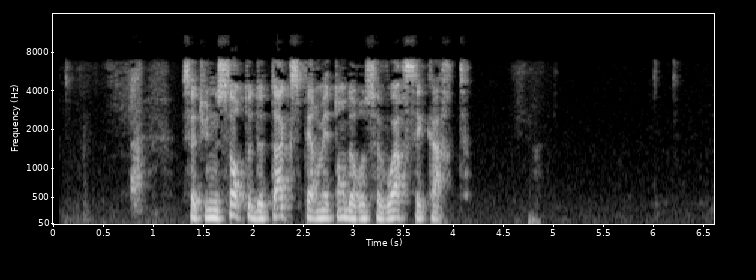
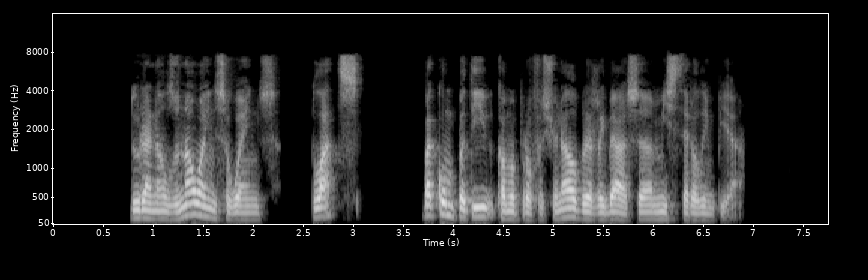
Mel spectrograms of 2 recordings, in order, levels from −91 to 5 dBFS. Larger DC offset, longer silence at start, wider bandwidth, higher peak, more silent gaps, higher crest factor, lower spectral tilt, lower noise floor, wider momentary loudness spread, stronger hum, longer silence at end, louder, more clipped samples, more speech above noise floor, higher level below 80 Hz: neither; about the same, 0.75 s vs 0.8 s; first, 10 kHz vs 8 kHz; about the same, 0 dBFS vs -2 dBFS; second, none vs 2.28-2.58 s, 3.11-3.69 s; about the same, 18 dB vs 18 dB; about the same, -3.5 dB/octave vs -4.5 dB/octave; second, -67 dBFS vs under -90 dBFS; first, 18 LU vs 14 LU; neither; first, 2.45 s vs 0.9 s; first, -14 LUFS vs -18 LUFS; neither; second, 52 dB vs over 73 dB; first, -52 dBFS vs -70 dBFS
